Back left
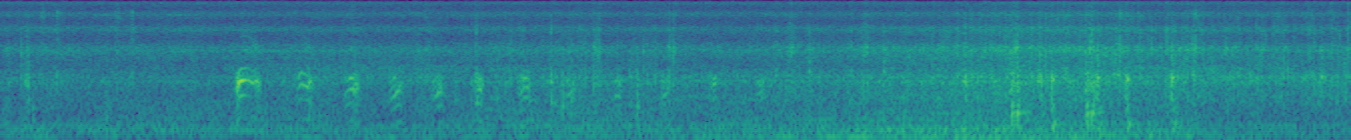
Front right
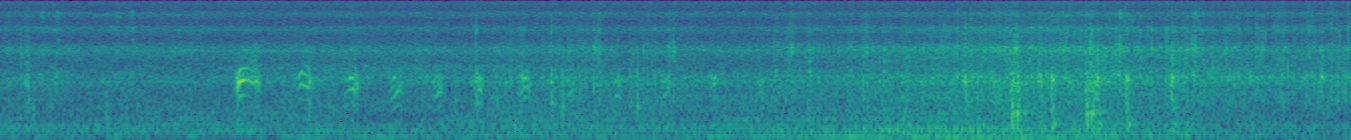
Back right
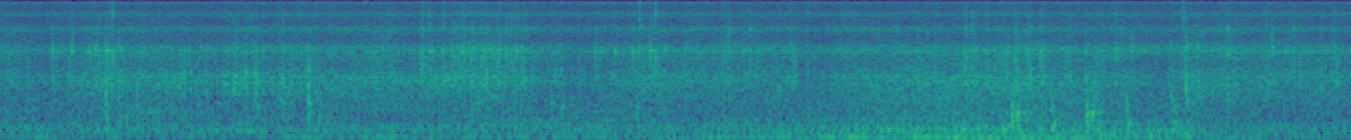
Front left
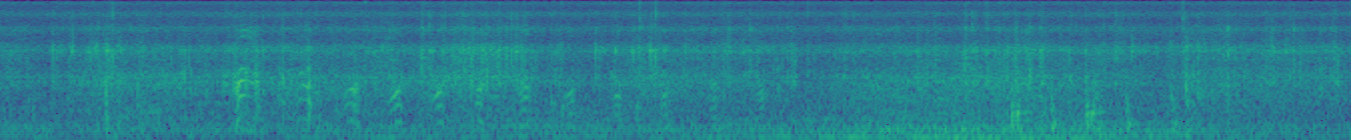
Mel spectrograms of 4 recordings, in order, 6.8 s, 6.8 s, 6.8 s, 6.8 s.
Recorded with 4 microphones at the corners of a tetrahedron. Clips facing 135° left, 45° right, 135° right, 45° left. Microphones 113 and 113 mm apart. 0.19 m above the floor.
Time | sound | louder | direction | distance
1.2 | laughter | back left 1 dB, front left 6 dB | 60° left | ?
